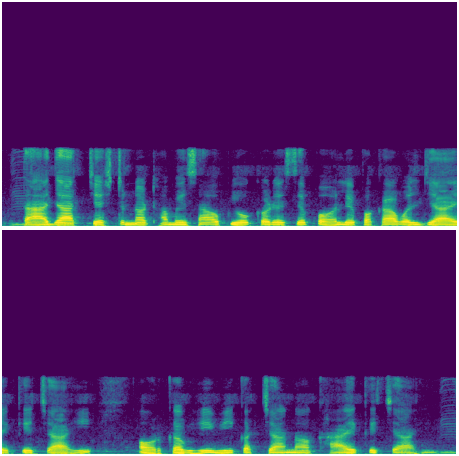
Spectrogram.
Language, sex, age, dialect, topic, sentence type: Magahi, male, 41-45, Western, agriculture, statement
